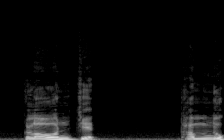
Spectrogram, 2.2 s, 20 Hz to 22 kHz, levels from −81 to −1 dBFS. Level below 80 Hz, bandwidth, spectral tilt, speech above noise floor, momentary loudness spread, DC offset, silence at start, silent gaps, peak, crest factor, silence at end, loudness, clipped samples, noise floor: -56 dBFS; 9 kHz; -8.5 dB/octave; 33 dB; 16 LU; under 0.1%; 0.25 s; none; -6 dBFS; 16 dB; 0 s; -22 LUFS; under 0.1%; -53 dBFS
